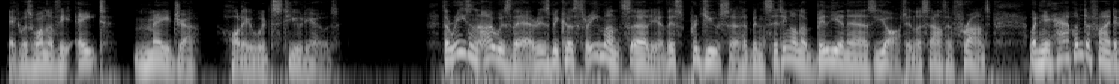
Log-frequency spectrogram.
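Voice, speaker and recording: A man narrating an audiobook in a measured, wry and precise manner, recorded close in a studio. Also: medium pitch, darkish tone, no echo.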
